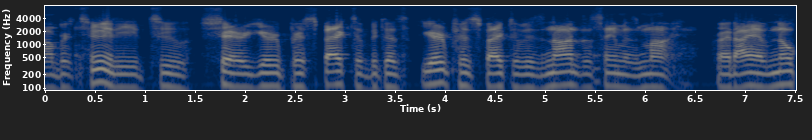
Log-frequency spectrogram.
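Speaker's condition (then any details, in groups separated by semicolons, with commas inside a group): Cerebral palsy; from birth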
